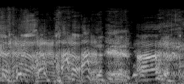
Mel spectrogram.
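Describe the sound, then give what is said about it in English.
A person voices a rough, hacking cough like that of a 20-a-day smoker, a loud, continuous run of raspy, chuckle-like bursts lasting about two seconds, with no words spoken. “It's a 20 a day hacking cough.”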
